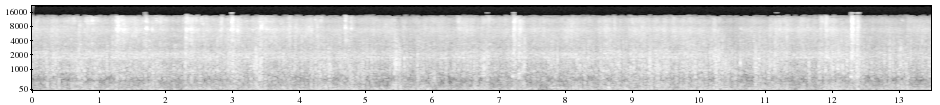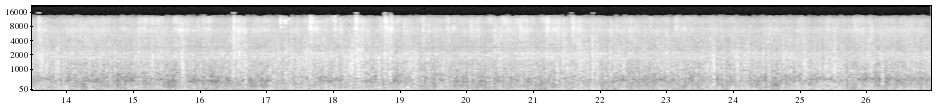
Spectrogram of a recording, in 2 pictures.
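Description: Passenger train running at full speed, heard from beside the coaches: a steady rumble with a running clatter of wheels over the rails, and wind rushing past the microphone.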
